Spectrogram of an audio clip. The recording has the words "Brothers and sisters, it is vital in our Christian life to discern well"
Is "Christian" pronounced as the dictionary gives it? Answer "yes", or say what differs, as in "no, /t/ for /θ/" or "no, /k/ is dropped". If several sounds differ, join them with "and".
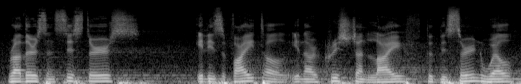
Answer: yes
